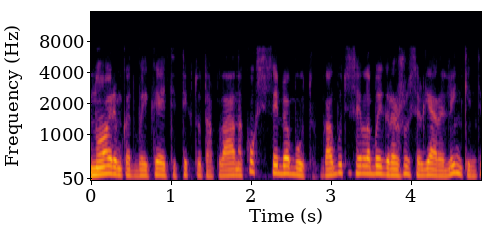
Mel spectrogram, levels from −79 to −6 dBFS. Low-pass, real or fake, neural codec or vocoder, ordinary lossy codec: 7.2 kHz; real; none; Opus, 24 kbps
